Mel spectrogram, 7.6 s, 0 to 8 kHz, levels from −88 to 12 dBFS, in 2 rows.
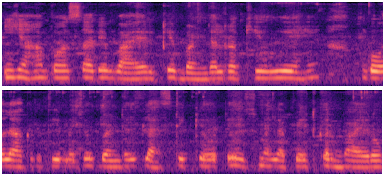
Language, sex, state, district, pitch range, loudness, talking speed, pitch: Hindi, female, Haryana, Charkhi Dadri, 185-215 Hz, -17 LUFS, 180 wpm, 200 Hz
